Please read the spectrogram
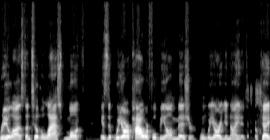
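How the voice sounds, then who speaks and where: A man delivers his words at a fairly quick pace. His voice carries a bright, sharp tone. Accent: American. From US South, Georgia. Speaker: football fan guest. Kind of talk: casual chat. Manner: animated.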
